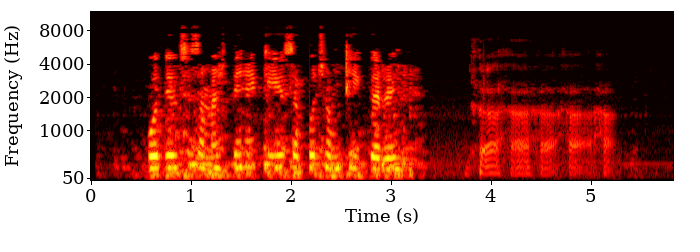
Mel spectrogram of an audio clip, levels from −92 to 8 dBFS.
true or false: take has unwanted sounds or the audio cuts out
true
